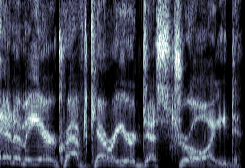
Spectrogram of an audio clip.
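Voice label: Pirate Speech Destroy Enemy Aircarrier, English pirate; World Of Warships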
